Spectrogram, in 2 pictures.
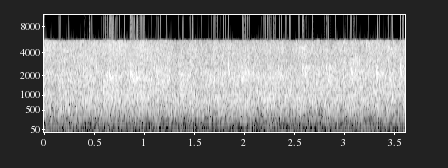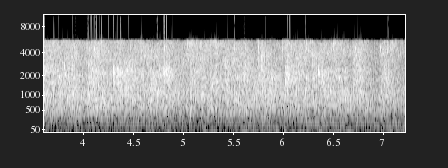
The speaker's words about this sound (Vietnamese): Nếu làm được việc đó thì quý vị hãy cam kết bằng một tràng vỗ tay thật lớn.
